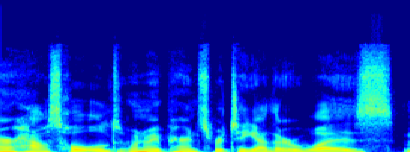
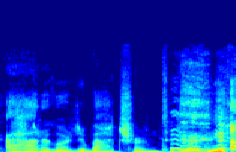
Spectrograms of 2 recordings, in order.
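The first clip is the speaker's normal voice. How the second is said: put-on Trini accent; 6 dB quieter than usual. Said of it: "or I'll be like".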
